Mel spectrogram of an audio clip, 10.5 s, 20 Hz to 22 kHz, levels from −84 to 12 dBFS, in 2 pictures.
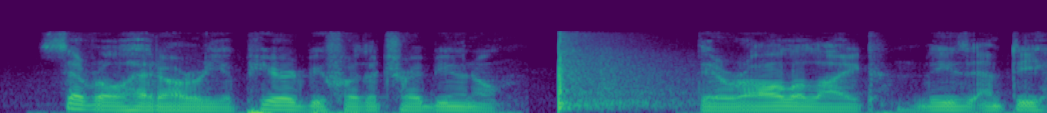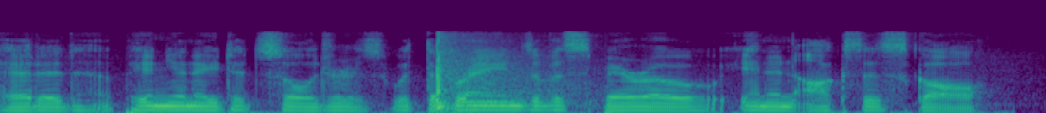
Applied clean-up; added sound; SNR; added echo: none; Fireworks; 12 dB; none.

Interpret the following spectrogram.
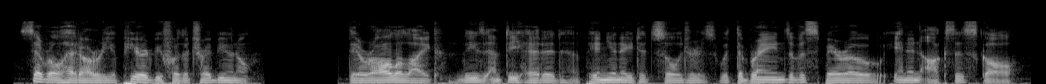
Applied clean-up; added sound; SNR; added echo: none; none; none; none.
